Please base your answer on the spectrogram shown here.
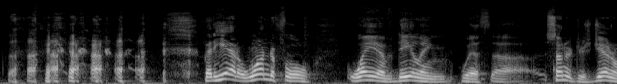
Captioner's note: laughter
